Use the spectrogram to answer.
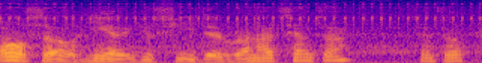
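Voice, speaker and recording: Over noticeable background noise, a man of medium pitch talks at a fairly slow pace with lively intonation. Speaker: 3D printing hobbyist YouTuber. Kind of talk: tutorial. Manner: halting.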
